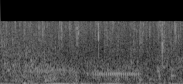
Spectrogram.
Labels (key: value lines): label: biophony, croak
recorder: SoundTrap 500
